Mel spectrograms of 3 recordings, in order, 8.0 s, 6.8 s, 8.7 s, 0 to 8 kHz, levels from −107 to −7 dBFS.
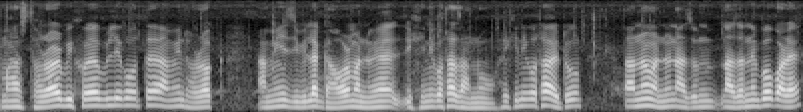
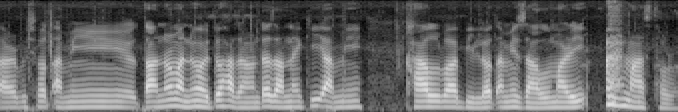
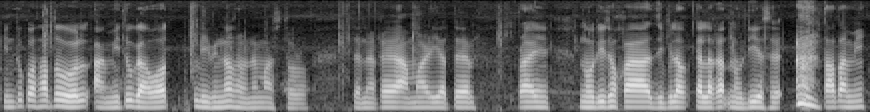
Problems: constant background noise, background conversations at intervals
